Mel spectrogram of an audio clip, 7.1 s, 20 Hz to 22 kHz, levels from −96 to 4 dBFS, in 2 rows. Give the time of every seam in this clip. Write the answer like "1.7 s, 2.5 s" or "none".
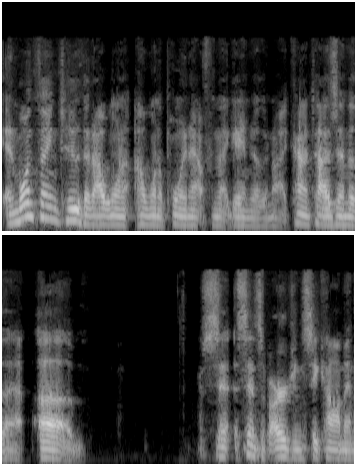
3.8 s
